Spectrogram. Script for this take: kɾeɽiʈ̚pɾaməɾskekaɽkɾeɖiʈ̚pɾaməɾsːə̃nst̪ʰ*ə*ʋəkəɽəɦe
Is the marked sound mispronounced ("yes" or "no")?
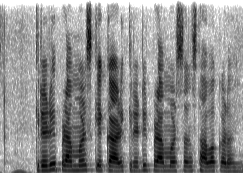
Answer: yes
